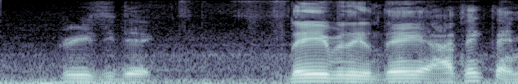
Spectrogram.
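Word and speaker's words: Griesedieck: Yeah, it was a it was a company called Greasy Dick. Wasn't per It wasn't spelled like that, but that's how it was pronounced. Greasy Dick.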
